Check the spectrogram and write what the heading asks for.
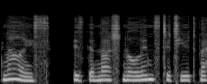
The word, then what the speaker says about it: NICE: received favorably by all ni SI e often pronounced nice is the National Institute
